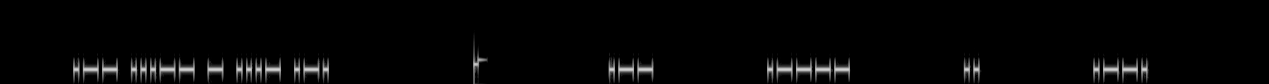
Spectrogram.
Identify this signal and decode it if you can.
Morse code, heard as a keyed tone, about 25 wpm, spaced as for 12 wpm, 700 Hz. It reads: W3TVR W1IP
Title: USA Call Signs - 8x Character Spacing - 25wpm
